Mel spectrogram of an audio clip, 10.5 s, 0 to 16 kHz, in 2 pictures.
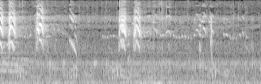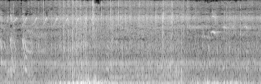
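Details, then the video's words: Wild Indian ringneck parakeets at a morning feeding of soaked rice and corn, 20 March 2025; two sharp screeching bursts early on, then quieter scattered calls over rustling and thumps. "Today's Indian Ringneck Parrot Feeding | Natural Bird Sounds"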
